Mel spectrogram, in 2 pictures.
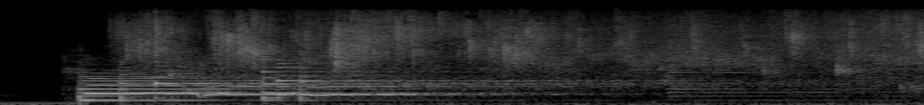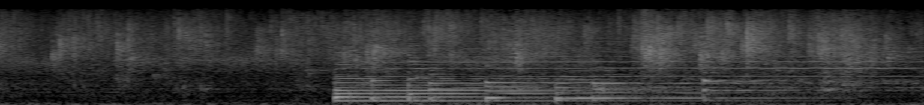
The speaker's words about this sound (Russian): Тугие струи бархатистой воды из душа приятно массировали и освежали кожу.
